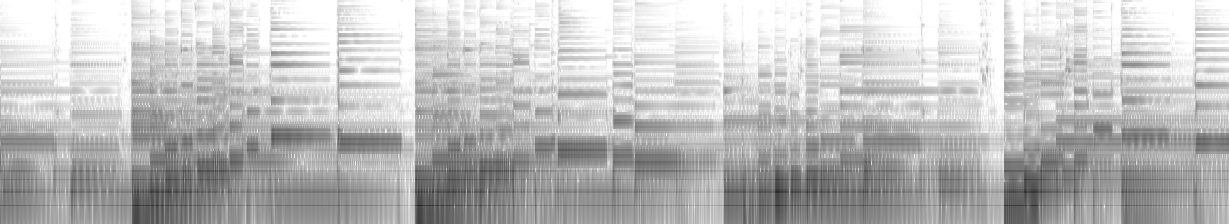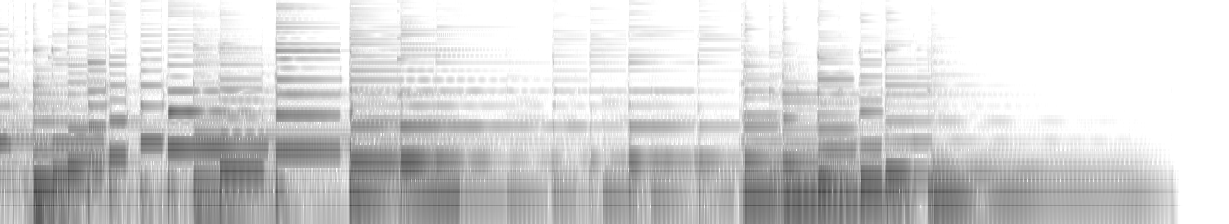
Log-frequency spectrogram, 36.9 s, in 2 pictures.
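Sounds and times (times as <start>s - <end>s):
grand 00 cutaway figured acacia guitar: 0.0s - 36.1s.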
